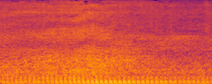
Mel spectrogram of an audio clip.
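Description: Motor scooters passing close by on a paved road, their small engines running with a steady pulse that grows louder to about a second in and then fades as they go past.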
